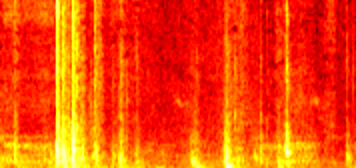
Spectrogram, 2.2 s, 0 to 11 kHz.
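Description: Plastic centre dash trim surround of a VW T5 Transporter being prised off by hand, its retaining clips letting go with a series of sharp clicks, the loudest near the start.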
